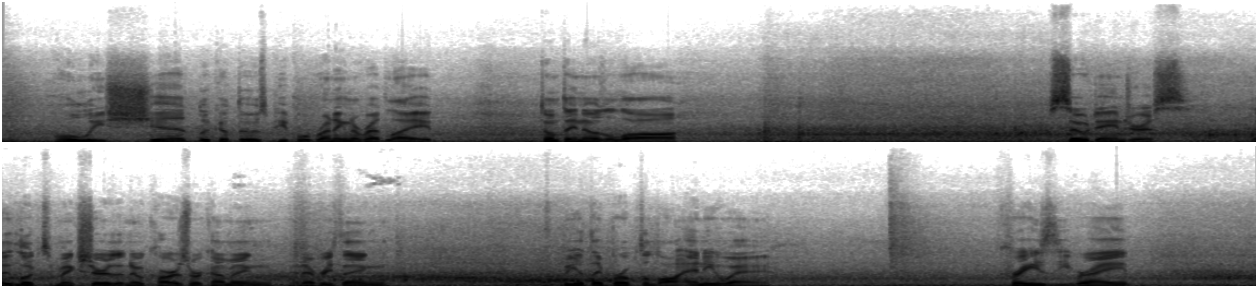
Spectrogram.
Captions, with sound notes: Holy shit! Look at those people running the red light! (Sarcasm) Don't they know the law?? So dangerous... They looked to make sure that no cars were coming, and everything... But yet they broke the law anyway!! Crazy, right??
